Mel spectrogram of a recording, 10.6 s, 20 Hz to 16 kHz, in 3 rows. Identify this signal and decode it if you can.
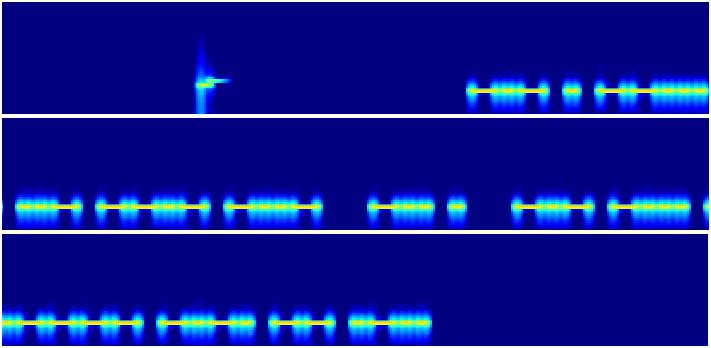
Morse code, heard as a keyed tone, about 30 wpm, 700 Hz. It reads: KE7UQX DE KB1CML
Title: USA Callsign DE Callsign 30wpm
